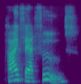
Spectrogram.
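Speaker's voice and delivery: very slow, stretched High-fat foods; drawn out. Shown as a demonstration. Doctor warning patients, drawn-out emphasis. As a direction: stretch every syllable to drive it home. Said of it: "slow emphatic repetition".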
